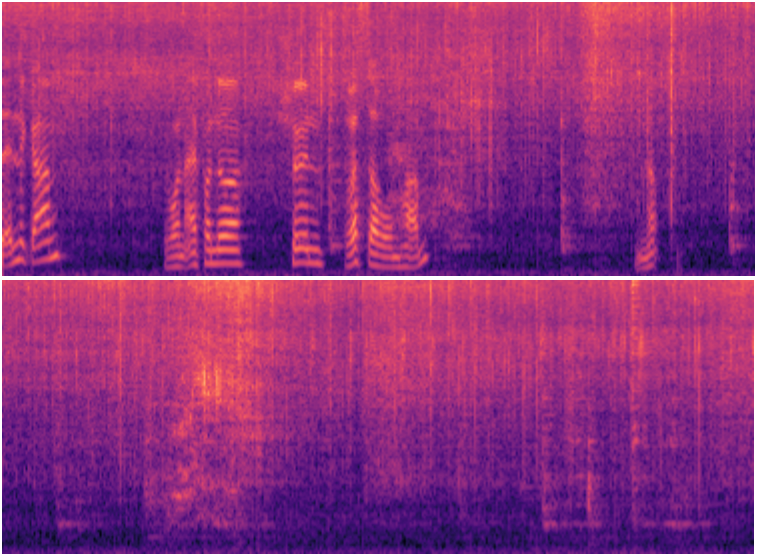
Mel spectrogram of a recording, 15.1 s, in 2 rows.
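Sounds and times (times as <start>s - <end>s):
fish sizzling in oil: 0.0s - 15.0s
metal spatula scraping pan: 3.2s - 6.3s, 7.3s - 15.0s.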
